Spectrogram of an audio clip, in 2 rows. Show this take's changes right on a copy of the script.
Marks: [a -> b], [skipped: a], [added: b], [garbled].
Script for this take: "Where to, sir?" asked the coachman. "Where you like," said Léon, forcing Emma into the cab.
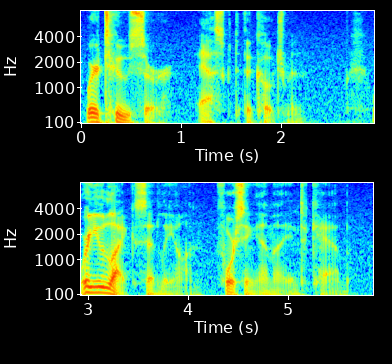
"Where to, sir?" asked the coachman. "Where you like," said Léon, forcing Emma into [skipped: the] cab.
